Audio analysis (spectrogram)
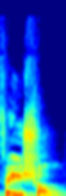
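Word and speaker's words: facial: তো মাঝে মাঝে আমরা বলি না your ফেসিয়াল expression is very nice, gorgeous, এরকম বলি না? না, এটা হচ্ছে ভুল উচ্চারণ। এটাকে বলতে হবে ফেশিয়াল।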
